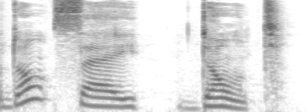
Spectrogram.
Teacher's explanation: at the end of the word don't we don't really pronounce the T strongly so don't say don't okay it's more of a stop at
